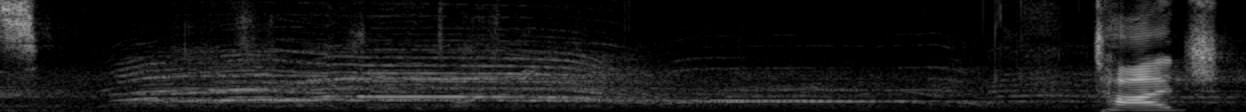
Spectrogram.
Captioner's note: audience cheering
